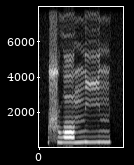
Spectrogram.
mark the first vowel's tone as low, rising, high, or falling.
high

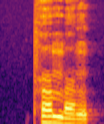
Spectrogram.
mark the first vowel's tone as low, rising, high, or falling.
high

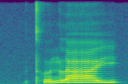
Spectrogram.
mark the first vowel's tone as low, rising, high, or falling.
rising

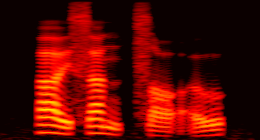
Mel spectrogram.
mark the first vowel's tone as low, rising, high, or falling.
falling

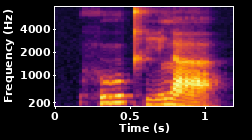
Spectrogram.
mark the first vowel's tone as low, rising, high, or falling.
high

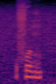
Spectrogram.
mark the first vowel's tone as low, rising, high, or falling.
low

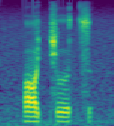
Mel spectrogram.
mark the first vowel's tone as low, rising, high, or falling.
high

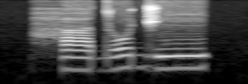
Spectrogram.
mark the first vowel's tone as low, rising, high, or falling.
low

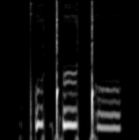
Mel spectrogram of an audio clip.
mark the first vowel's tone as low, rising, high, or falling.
high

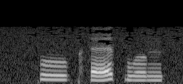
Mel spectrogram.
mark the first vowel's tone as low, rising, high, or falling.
low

